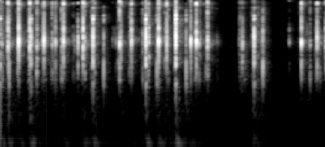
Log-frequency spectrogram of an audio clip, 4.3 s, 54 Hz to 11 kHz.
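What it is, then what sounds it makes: Mechanical keyboard with plastic keycaps. Both hands type continuously with their fingertips on a pink and purple Xinmeng M71 65% mechanical keyboard with TTC Superman switches and plastic keycaps, resting on a desk mat. The keystrokes come as a rapid stream of short, crisp, bright clacks, each dying away almost instantly. The typing pauses briefly after about three seconds, then resumes with a few more clacks.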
